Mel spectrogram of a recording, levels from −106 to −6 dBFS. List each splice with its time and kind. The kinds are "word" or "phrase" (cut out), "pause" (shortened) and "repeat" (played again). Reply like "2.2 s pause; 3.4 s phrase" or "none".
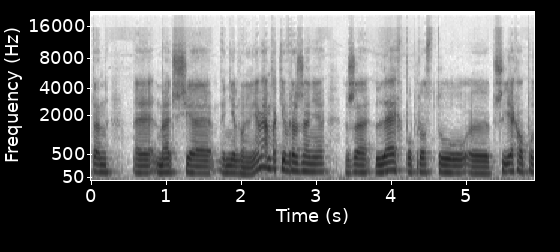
none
